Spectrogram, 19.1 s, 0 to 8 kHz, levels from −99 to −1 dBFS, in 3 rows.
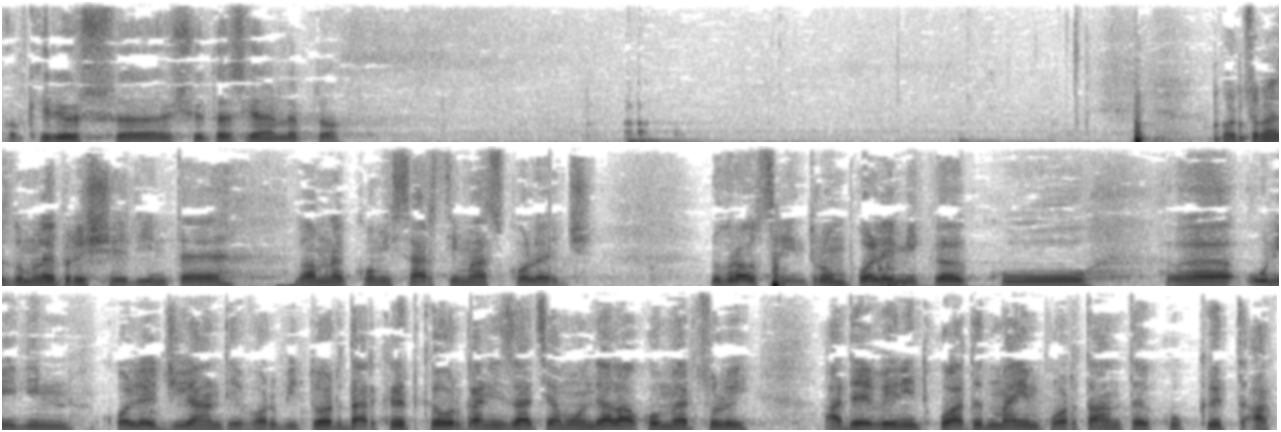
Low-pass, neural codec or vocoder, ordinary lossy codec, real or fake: none; none; none; real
